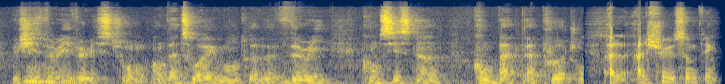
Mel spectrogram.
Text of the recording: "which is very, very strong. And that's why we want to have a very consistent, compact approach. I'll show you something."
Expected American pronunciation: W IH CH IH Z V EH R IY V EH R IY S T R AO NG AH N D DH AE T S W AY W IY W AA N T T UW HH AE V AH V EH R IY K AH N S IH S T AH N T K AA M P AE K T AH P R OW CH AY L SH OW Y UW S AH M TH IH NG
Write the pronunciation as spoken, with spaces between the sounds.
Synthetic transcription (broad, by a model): W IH CH IH Z V EH R IY V EH R IY S T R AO NG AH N DH AE T S W AY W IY W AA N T T UW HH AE V AH V EH R IY K AH N S IH S T AH N T K AA M P AE K T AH P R OW CH AY L SH OW Y UW S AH M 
